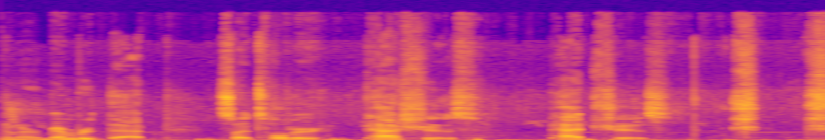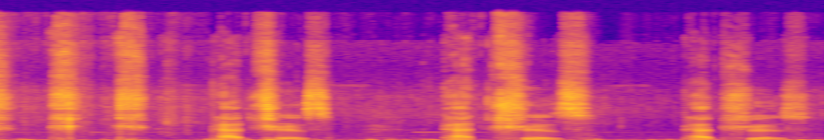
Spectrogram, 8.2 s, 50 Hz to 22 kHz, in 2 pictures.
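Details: Male speaker deliberately re-creating the childhood speech impediment he had until about age 14–15, pushing air out through the cheek outside the teeth instead of sh/ch sounds: lateral lisp (imitated).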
